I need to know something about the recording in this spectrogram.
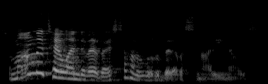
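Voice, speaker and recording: Lively chatty woman with sniffles. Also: fairly high pitch, racing, gravelly. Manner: chatty, talks to viewers as she works. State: sniffly with a cold. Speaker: craft host. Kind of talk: casual craft demo chat.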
